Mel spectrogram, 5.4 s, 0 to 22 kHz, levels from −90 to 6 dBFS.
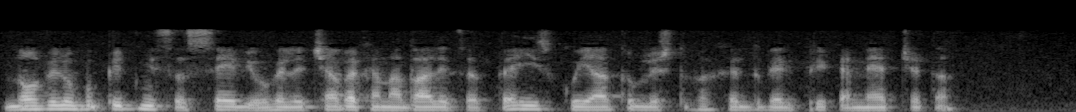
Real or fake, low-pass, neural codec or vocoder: fake; 7.2 kHz; codec, 24 kHz, 0.9 kbps, WavTokenizer, medium speech release version 2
